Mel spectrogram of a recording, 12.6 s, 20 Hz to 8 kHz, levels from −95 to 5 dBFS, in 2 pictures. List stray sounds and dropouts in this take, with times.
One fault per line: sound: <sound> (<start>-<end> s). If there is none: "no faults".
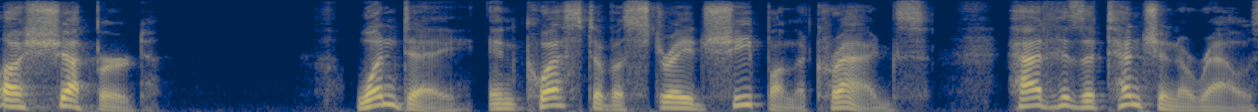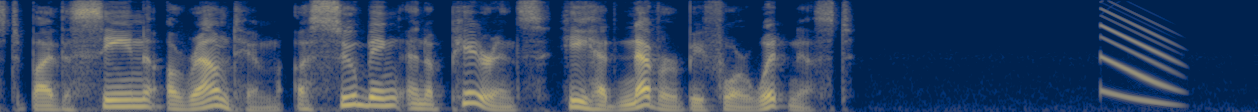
sound: chirp (11.8-12.3 s)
